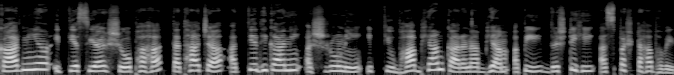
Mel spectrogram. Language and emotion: Sanskrit, neutral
